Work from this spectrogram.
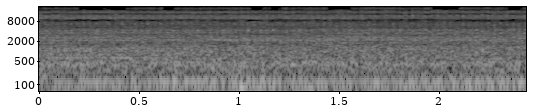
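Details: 2006-2011 Honda Civic 1.8 after alternator replacement with a remanufactured unit charging 14.1-14.2 V: smooth, even idle with a steady low rumble and no knocks, squeals or whine; engine and charging system healthy.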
